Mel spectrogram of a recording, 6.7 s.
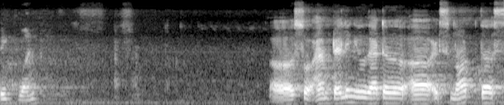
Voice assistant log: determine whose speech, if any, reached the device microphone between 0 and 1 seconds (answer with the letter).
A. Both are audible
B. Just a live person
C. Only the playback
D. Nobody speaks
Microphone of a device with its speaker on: C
